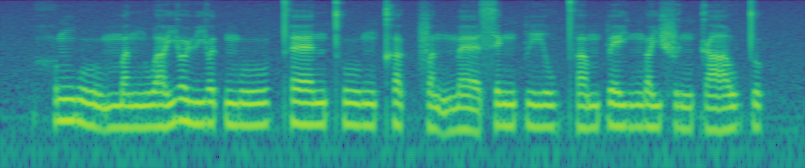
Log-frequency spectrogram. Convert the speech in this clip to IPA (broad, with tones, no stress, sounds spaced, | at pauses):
h ʊ˥ ŋ w uː˨˩ m ɐ˨ n w ɐ˨˥ j ɵ˧ ɥ j ɵ˧ t̚ m uː˨˧ t̪ʰ ɛː˧ n t̪ʰ uː˨ ŋ kʰ ɐ˧ k̚ f ɐ˨˩ n m ɛː˨˩ s ɪ˧ ŋ p iː˨ w t̪ʰ ɐ˨˧ m p e˧ j ŋ ɐ˧ j f ɪ˨ ŋ k aː˨˥ w t̪ ʊ˧ k̚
